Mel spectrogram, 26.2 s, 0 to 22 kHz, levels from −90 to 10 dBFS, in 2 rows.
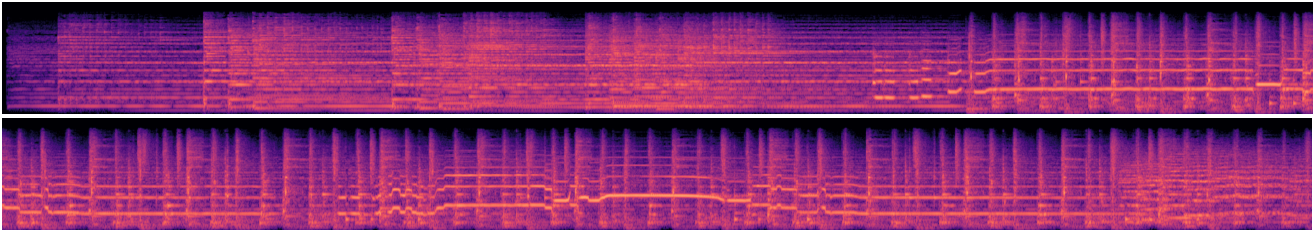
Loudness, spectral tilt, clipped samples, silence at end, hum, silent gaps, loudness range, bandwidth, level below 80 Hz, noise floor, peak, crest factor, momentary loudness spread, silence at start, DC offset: -15 LUFS; -1 dB/octave; under 0.1%; 0 s; none; none; 5 LU; 15 kHz; -60 dBFS; -38 dBFS; 0 dBFS; 16 dB; 8 LU; 0.1 s; under 0.1%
